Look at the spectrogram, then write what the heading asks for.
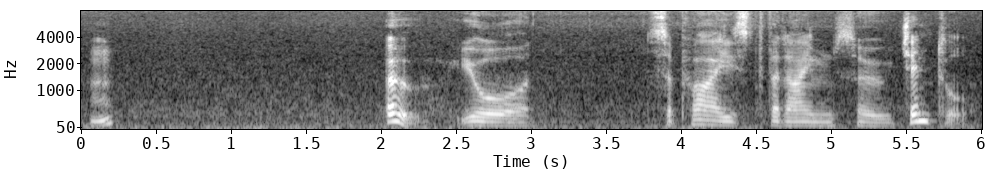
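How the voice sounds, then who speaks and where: A man playing a gentle, caring, self-conscious centaur in an intimate audio roleplay, speaking in a soothing, hesitant, apologetic way. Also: low voice, very animated, very slow, slight background noise, full character voice. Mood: gentle, wistful.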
